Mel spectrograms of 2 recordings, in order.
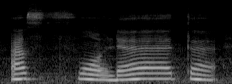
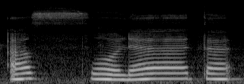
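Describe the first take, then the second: The two takes are said the same way.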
